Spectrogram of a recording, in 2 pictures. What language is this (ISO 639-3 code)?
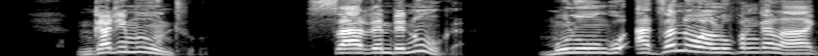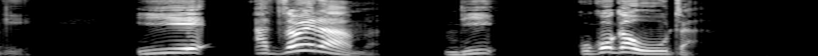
nya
